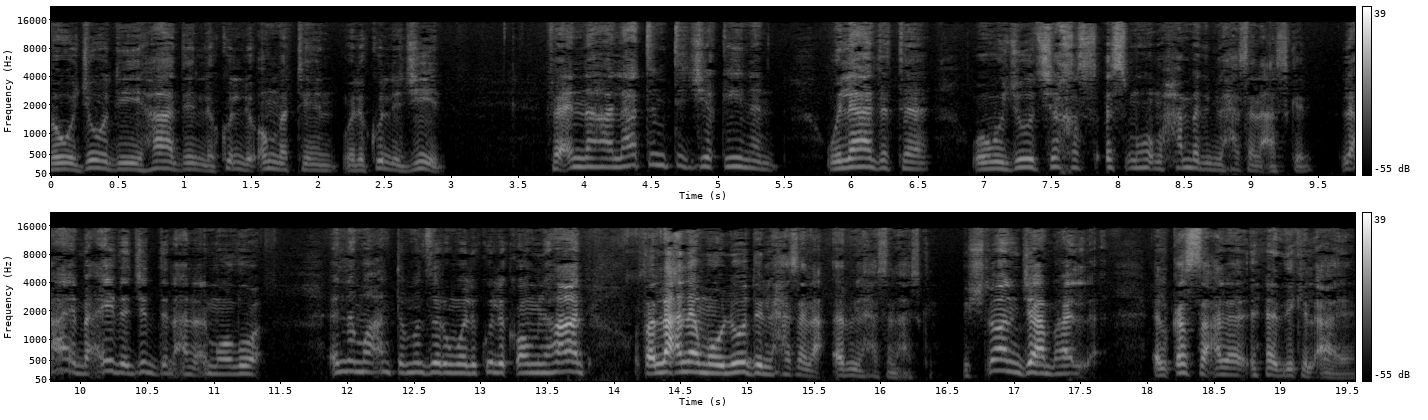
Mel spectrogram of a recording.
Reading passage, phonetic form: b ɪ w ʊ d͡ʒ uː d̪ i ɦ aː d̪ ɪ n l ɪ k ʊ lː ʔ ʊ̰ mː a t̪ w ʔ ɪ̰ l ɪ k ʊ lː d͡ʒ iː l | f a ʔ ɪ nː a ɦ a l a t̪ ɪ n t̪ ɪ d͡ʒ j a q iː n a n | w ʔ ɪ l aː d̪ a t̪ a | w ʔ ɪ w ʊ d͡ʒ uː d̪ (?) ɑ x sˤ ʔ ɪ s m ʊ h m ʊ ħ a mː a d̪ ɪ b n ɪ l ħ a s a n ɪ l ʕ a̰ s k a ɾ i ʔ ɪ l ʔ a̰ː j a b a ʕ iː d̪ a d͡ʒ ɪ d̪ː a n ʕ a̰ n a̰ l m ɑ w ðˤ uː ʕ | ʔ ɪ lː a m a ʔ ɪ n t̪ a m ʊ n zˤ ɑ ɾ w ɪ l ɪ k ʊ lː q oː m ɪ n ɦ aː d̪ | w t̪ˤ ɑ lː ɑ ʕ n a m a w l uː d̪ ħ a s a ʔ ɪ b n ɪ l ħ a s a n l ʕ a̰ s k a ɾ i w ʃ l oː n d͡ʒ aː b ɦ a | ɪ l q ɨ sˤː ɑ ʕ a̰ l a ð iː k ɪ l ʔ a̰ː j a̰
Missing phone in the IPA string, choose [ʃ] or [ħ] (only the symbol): ʃ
